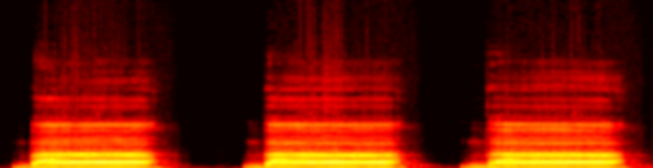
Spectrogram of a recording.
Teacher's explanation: এই বা হরফটি দুই ঠোঁটের ভিজা জায়গা হইতে উচ্চারিত হয়। এই দুই ঠোঁট মিলিত থাকা অবস্থায় এর ভিজা স্থান থেকে বা, বা, বা উচ্চারিত হয়।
